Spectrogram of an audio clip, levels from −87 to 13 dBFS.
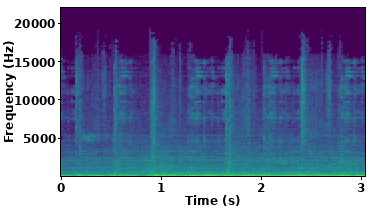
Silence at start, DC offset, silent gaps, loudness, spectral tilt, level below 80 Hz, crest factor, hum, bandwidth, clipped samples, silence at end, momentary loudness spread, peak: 0 s; under 0.1%; none; -17 LUFS; -7 dB/octave; -26 dBFS; 10 dB; none; 16 kHz; under 0.1%; 0 s; 4 LU; -4 dBFS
